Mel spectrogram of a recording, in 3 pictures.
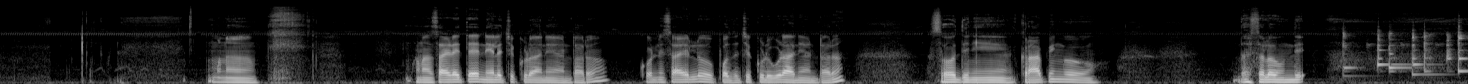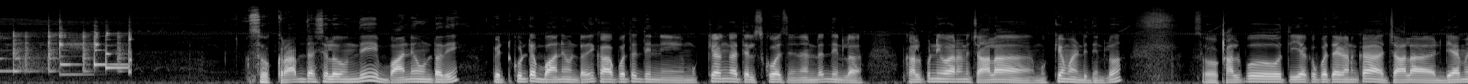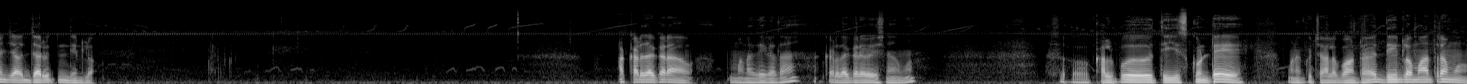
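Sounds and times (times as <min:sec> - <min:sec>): high-pitched insect trill: 0:00.0 - 0:44.0
rising bird chirps: 0:13.2 - 0:17.0, 0:32.0 - 0:35.7
mobile phone ringtone: 0:13.4 - 0:16.0.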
